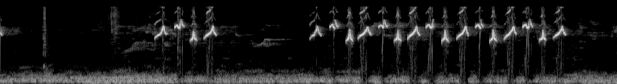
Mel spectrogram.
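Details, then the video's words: Dense song of a cinereous tit: a short cluster of high chirps, a pause, then a long, even run of about fifteen quick, bright, upslurred notes, with a low hum underneath. "Suara rapat +GACOR banget, gelatik batu gacor"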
